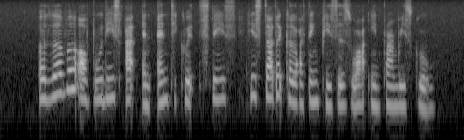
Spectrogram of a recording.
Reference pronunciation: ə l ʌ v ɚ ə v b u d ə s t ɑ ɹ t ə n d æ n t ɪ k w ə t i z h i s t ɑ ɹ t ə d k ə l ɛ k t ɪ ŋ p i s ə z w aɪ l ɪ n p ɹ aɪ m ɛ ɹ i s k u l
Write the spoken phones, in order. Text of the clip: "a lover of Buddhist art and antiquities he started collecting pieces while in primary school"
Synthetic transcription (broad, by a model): ə l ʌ v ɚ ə f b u d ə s ɑ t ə n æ n t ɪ k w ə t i s h i s t ɑ t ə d k ə l ɛ k t ɪ ŋ p i s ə s w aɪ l ɪ n p ɹ aɪ m ɛ ɹ i s k u l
